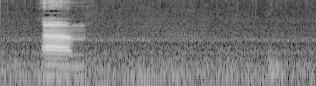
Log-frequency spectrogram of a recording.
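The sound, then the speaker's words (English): Steady low road rumble from a car driving into fog, continuous throughout, with a brief tonal burst near the start. “Sorry, I'm driving into some fog, just making sure I can see.”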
